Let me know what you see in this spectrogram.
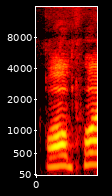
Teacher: पौफो ये ओष्ठ से बोला जाता है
